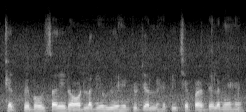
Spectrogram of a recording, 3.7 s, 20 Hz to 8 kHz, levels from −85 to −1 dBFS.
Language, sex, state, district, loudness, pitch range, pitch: Hindi, male, Uttar Pradesh, Lalitpur, -16 LUFS, 115-120 Hz, 115 Hz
